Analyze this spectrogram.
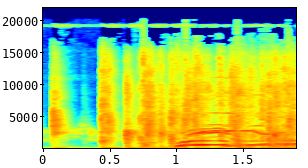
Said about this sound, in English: And I'm just curious to see if I can get a round of applause for this official moment, ladies and gentlemen.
